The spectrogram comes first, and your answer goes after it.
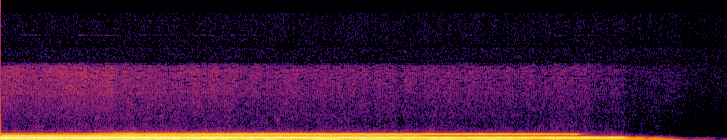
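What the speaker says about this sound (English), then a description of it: "And then we'll open with the sound of Om." A yoga class chants Om together at the start of the session, one long, steady, resonant group drone that holds for several seconds, then tapers and fades out.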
